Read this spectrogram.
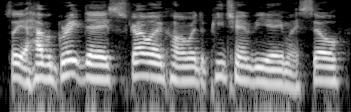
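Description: A man's voice: a little high, normal speed. A young man hosting a reaction video with casual, off-the-cuff commentary. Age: young adult.

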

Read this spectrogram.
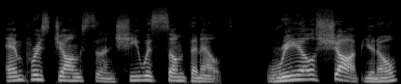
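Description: A woman's voice: lowish voice, animated, unhurried, no room sound, clean studio sound. A female AI voice putting on a brash, street-smart New Yorker with a New York accent and short emphatic phrases.

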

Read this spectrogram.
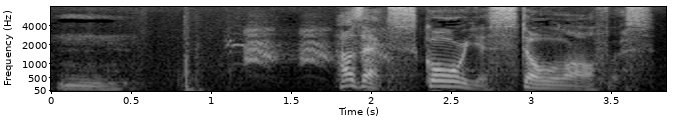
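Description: A man's voice: mid-range voice, sing-song, slow pace, slightly rough, heavily acted. An actor playing a sly rival gang boss in a Western game, mocking and needling as he talks. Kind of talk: game cutscene dialogue.

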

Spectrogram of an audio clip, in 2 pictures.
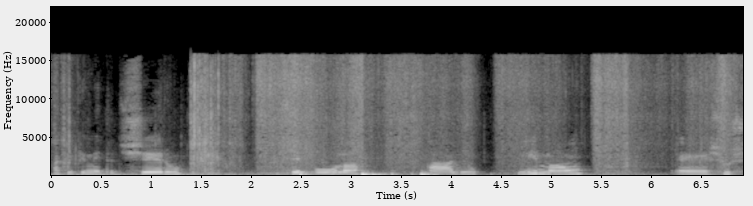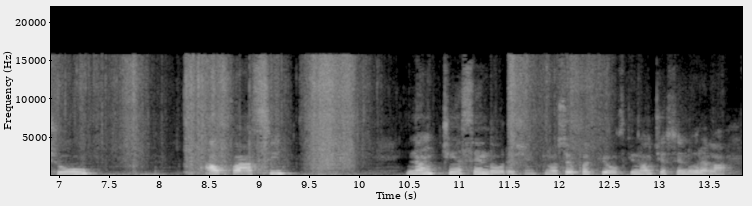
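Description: A woman showing her grocery haul at home, listing each item one by one in a relaxed, casual way. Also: fairly high pitch, a little hiss or hum. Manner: slow, listing items one by one. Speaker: vlogger. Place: kitchen at home, indoors.

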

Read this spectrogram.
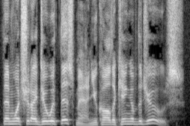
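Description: A man voicing a forceful, exasperated Roman governor addressing a crowd in a dramatized scripture reading, with loud, emphatic questioning. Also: a little high, very animated, moderate pace, no echo, studio quality, voice pushed up. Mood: demanding, exasperated.

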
